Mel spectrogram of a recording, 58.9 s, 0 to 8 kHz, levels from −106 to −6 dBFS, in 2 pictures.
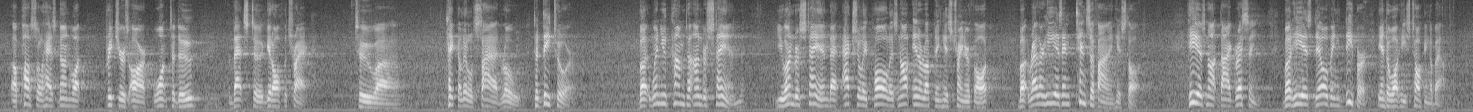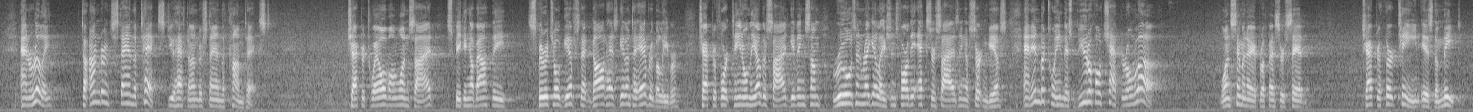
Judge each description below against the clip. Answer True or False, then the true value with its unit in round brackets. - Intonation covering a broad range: False (4.3 semitones)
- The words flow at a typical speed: False (125 wpm)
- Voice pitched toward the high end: True (195 Hz)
